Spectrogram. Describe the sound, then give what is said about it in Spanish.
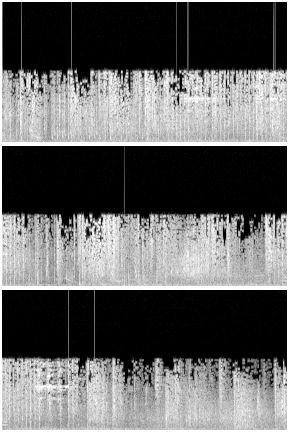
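Heavy gunfire pours from bunkers onto a beach during a landing: a dense, continuous barrage of shots and booms, loud and unbroken from start to finish. “Desde los búnkeres disparaban hacia la playa, impidiendo que pudiéramos avanzar.”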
